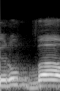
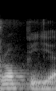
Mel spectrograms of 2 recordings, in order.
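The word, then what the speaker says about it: رُبَّ: Ma zaida ala harfi rubba wal kaf. Bacanya jangan robi ya. Ma zaida. Ma tambahan yang masuk pada apa? Pada huruf rubba dan kaf.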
